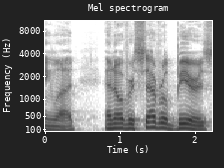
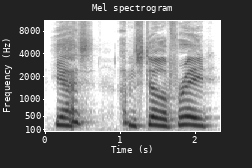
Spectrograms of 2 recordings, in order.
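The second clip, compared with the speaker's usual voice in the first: put-on breathless, very high-pitched voice; 10 semitones higher, 4 dB louder than usual. Retelling a woman in a hospital bed answering a question, imitating breathless speech. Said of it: "breathlessly say".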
